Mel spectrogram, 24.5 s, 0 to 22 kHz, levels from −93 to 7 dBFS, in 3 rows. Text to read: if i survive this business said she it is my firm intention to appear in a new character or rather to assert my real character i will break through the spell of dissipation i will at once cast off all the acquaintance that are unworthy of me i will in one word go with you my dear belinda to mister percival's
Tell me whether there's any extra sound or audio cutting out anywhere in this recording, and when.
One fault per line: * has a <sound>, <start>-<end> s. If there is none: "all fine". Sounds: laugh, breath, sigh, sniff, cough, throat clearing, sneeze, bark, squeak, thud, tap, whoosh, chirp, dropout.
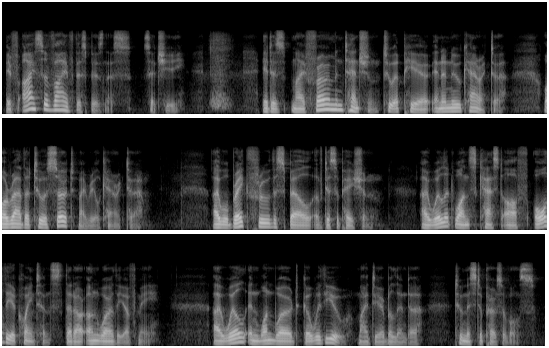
* has a sniff, 3.1-3.5 s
